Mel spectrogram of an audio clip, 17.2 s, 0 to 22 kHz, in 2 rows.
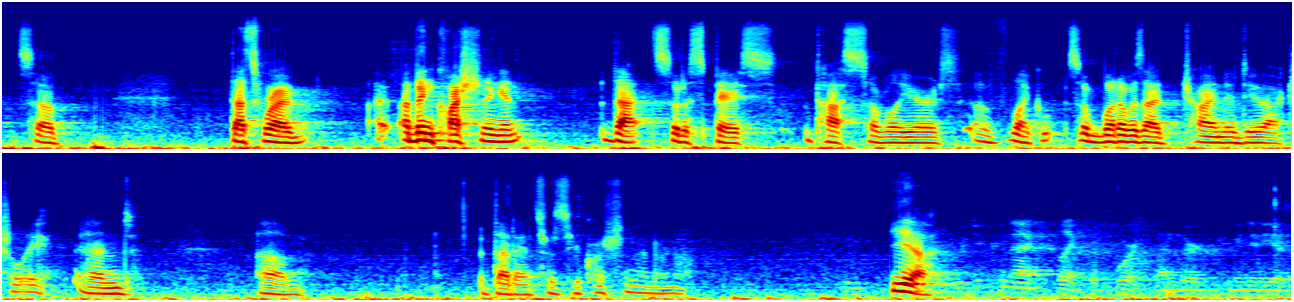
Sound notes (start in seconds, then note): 11.8 audience member speaking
